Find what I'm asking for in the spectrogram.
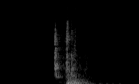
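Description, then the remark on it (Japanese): A door swings shut: a sharp click followed almost immediately by a heavier low thud, with a brief rattling decay. No voices are present. “はあ、ドア閉め忘れてたわ。”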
